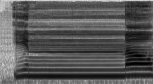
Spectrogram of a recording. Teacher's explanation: lam pada lafaz Allah dibunyikan secara tafkhim sebab huruf sebelumnya berbaris fathah, maka dibacanya tebal, pangkal lidah angkat.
